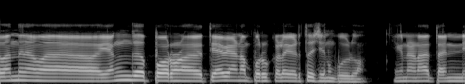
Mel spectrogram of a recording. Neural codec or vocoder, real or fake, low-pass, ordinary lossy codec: none; real; 7.2 kHz; none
